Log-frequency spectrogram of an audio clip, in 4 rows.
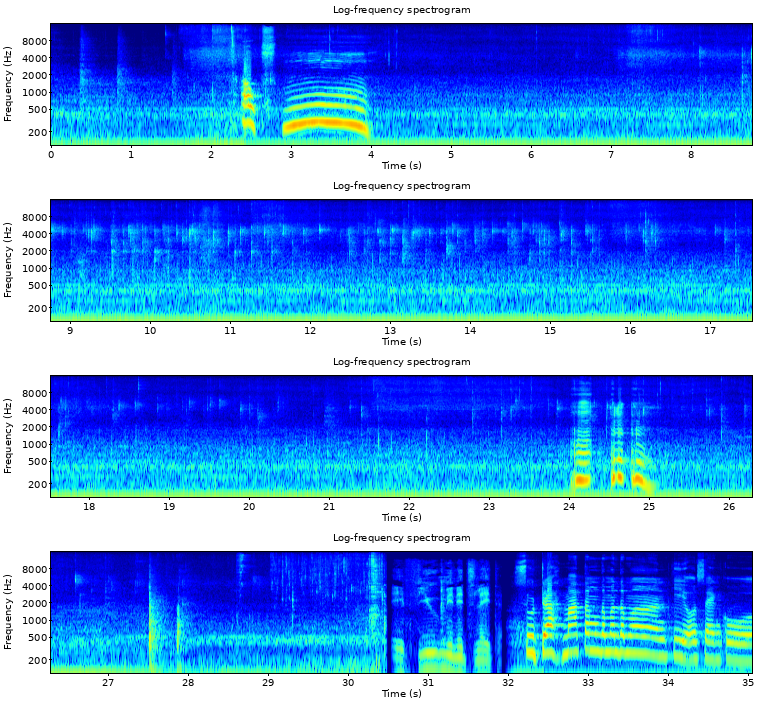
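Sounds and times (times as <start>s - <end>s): steady low hum: 0.0s - 33.2s
food sizzling in hot oil: 7.1s - 20.5s, 28.6s - 30.5s.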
